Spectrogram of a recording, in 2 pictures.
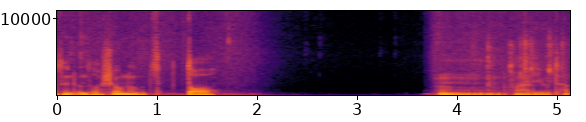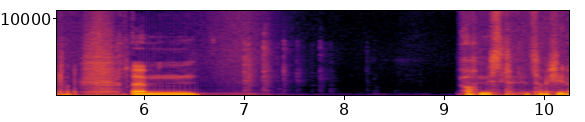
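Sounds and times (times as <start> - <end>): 
speech: 0.0 - 1.7, 3.8 - 5.1, 5.9 - 6.6, 9.2 - 10.2
typing on a keyboard: 7.0 - 8.0.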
